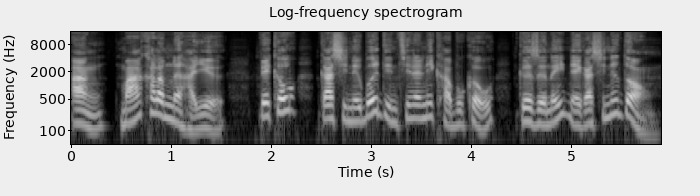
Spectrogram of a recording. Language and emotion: Bodo, happy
